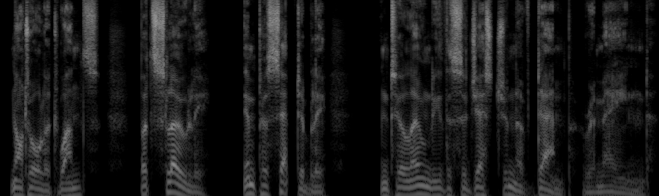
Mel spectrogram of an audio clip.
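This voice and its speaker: A man playing a melancholy, reflective police inspector, narrating an audio drama in slow, measured, solemn literary prose with deliberate pauses. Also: rumbling low, a little mellow, no room sound, clean studio sound. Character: melancholy, reflective male police detective inspector telling his story.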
